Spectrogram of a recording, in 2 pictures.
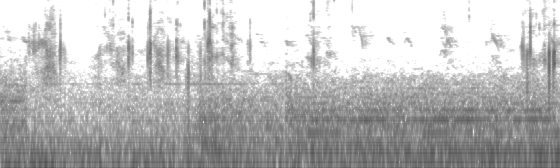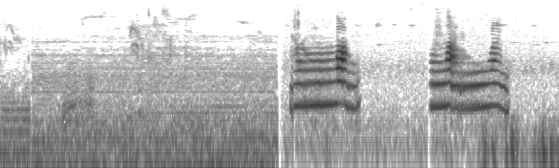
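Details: A domestic cat gives two drawn-out, wavering meows near the end, each about a second long with a brief pause between; before them a quiet stretch of low hum and faint steady tones.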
